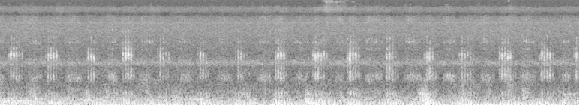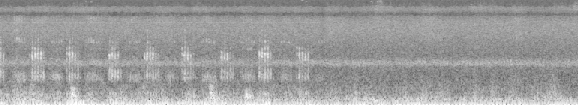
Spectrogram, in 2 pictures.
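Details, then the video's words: Continuous low purring rumble from a domestic cat, steady throughout, with a regular series of short, higher tonal pips sounding about twice a second until near the end. "cat purring"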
